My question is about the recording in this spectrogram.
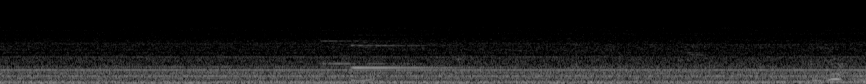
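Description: Steady background hum made of several held tones, with a brief high beep-like tone about three and a half seconds in.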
